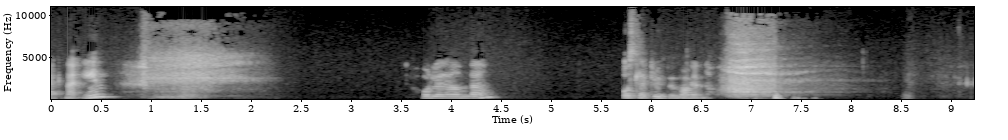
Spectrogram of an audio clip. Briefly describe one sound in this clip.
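A young woman talks expressively and close to a microphone, with pauses.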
